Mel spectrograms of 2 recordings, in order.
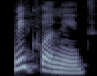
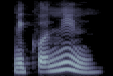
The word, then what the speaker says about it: میکنید: If you want to sound more formal, you only need to change the verb mikoni to its plural form, mikonid, or its easier pronunciation, mikonin.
